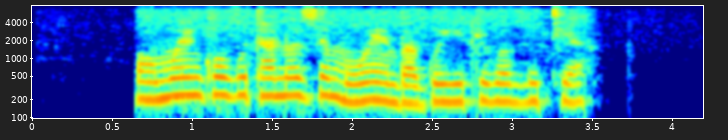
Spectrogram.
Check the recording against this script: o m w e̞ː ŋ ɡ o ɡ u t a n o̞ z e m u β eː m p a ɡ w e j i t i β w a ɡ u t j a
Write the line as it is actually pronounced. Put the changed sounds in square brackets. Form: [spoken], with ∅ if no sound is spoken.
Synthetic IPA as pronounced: o m w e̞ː ŋ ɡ o ɡ u t a n o̞ z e m u [w] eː m [b] a ɡ w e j i t i β w a ɡ u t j a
